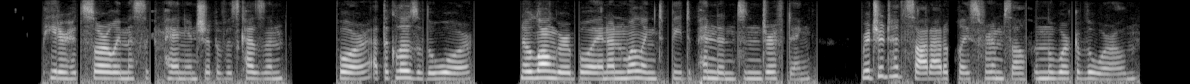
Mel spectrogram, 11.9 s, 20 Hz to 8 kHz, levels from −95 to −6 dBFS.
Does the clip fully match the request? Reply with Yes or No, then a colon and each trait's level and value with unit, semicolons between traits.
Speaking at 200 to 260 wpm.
Yes: fast, 205 wpm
